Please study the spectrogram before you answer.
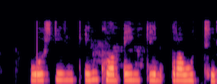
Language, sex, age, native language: Icelandic, female, 8, Icelandic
